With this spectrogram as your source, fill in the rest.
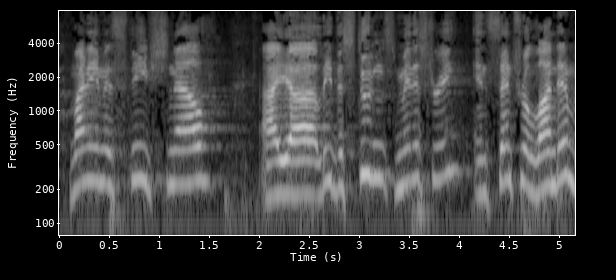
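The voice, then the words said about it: Boston-influenced American accent. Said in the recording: “This silly accent of mine, I picked it up 30 years in Boston, Massachusetts.”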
